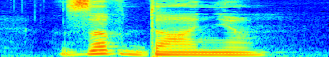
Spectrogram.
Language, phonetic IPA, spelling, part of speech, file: Ukrainian, [zɐu̯ˈdanʲːɐ], завдання, noun, Uk-завдання.ogg
- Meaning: 1. task, job, assignment 2. target, aim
